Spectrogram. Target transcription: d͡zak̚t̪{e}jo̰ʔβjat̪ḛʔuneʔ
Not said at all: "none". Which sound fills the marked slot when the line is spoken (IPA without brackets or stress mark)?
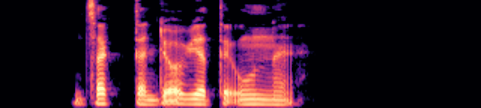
a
